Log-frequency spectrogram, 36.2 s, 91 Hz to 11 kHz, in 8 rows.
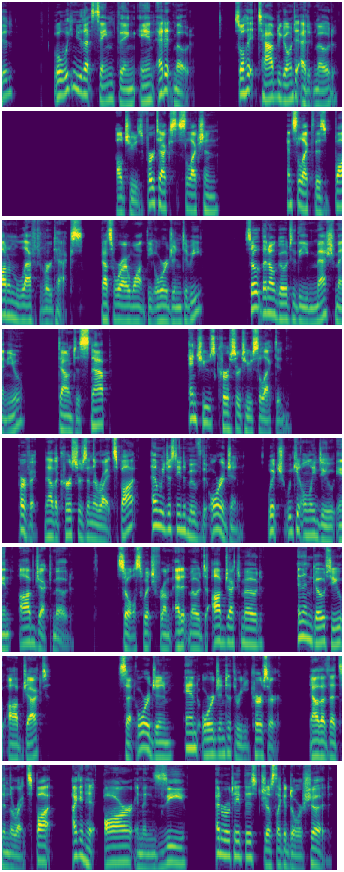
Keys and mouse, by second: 3.3 Tab, 9.7 shift+middle click, 10.3 middle click, 13.2-17.3 drag, 24.2-25.2 drag, 26.8-31.0 drag, 33.0 r, 35.6 ctrl+z.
